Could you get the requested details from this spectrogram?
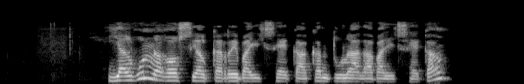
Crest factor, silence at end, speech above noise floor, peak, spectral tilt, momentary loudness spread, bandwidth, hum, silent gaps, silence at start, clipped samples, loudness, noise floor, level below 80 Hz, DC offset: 18 dB; 0.75 s; 37 dB; -2 dBFS; -3.5 dB/octave; 6 LU; 8.2 kHz; none; none; 1.1 s; under 0.1%; -17 LUFS; -54 dBFS; -64 dBFS; under 0.1%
